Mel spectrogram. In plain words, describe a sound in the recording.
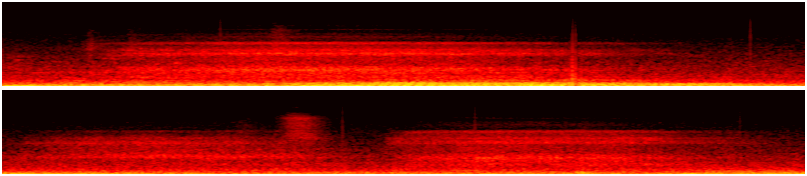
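A woman breathes slowly and deeply.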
